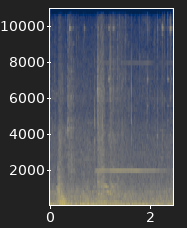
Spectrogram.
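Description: Car running, heard from inside the cabin: a steady low rumble of engine and tyres. A thin, steady high tone comes in about halfway.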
